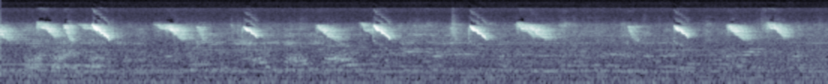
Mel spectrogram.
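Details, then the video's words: Female oriental white-eye lure call: a steady run of short, high, thin chirps, each dropping quickly in pitch, coming in irregular clusters about every half second, with a faint murmur in the background. "pancingan pleci betina"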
